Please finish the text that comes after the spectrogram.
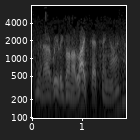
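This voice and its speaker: A man's voice: mid-range voice, fast, natural voice. An actor playing a skeptical, grumbling gunman sidekick in a 1950s Western radio drama, blunt and full of doubt. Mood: doubtful, worried. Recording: muffled, noisy old radio recording.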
